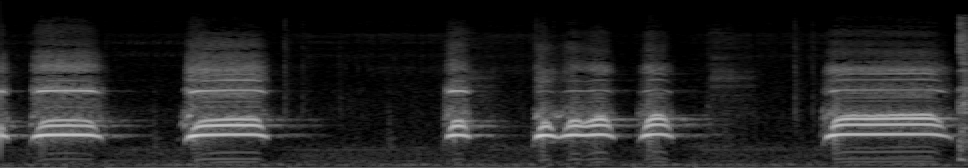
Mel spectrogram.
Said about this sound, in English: You hear that train fall off the tracks?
